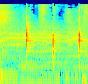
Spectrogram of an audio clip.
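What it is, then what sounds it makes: Ordinary non-ringing granite rock. A granite boulder, an ordinary rock, is struck three times, giving three short, dry knocks that die away almost instantly. There is no bell-like ring, only a steady tonal background underneath. It is confirmed as a normal, non-ringing stone.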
